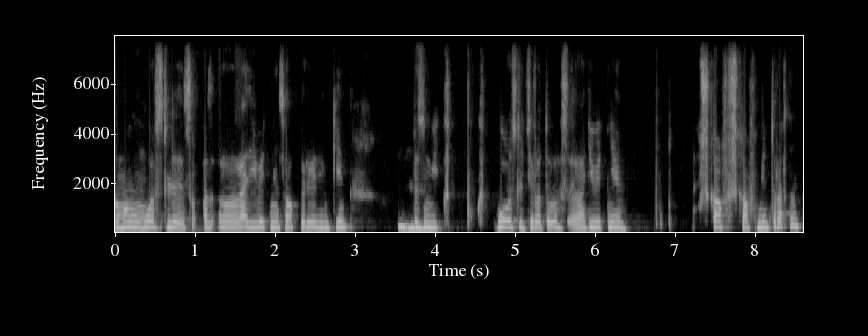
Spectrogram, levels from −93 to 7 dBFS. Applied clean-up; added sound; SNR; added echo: none; none; none; none.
